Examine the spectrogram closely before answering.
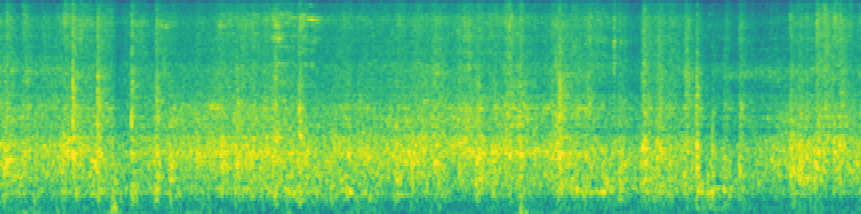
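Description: Rumble and clatter of a passenger train passing close by on the next track, heard at the window of a moving train, with rapid wheel clicks over the rail joints.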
